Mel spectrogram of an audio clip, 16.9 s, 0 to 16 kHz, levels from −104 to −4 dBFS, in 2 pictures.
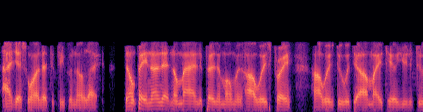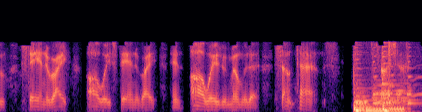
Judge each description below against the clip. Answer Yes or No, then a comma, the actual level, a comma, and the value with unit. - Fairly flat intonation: Yes, narrow, 1.4 semitones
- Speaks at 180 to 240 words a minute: No, average, 165 wpm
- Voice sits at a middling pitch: No, very low, 85 Hz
